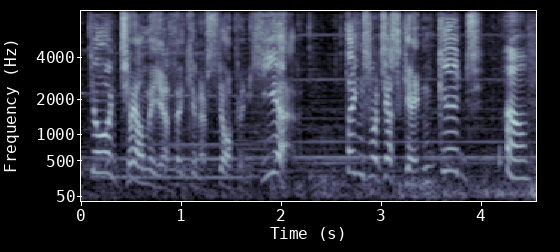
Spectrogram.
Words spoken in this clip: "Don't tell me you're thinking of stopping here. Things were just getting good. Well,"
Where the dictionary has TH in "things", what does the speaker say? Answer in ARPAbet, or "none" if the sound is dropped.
TH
